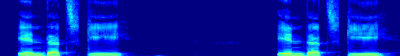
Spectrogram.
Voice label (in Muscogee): "entvcke", Muscogee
